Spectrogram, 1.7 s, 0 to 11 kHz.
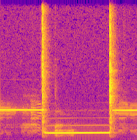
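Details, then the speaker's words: Sony CRF-320 communications receiver under repair, on medium wave: clean, steady mid-pitched CW beat note nearly a second long between bursts of static; CW and upper and lower sideband working, normal BFO. "well that's good so we know that the CW and the lower and upper side band seem to be operating"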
